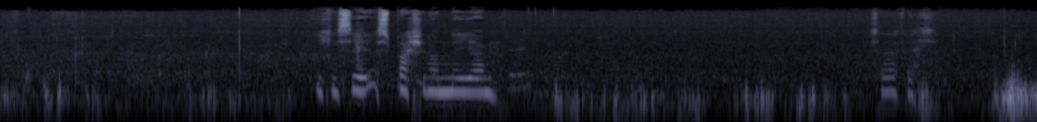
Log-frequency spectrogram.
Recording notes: This 'About The Tings' brain dump episode was a Walk and Talk around the local Graveyard, and Central Park in Plymouth.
